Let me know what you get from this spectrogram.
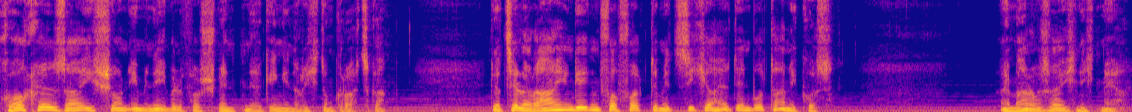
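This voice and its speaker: An actor playing a reflective monk who narrates his memories in measured, literary radio drama storytelling. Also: mid-range voice, dark tone, close to an everyday voice. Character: reflective monk recounting his novice days. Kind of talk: scripted first-person radio drama narration.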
